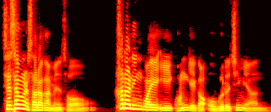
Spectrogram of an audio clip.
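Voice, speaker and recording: A middle-aged man with a Gyeongsang accent preaches in a church sanctuary. His voice sits a little high for a man and moves a lot, rising and falling. He speaks to the congregation in a conversational way. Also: huge pitch swings, moderate pace, vocal fry, a little mellow, lo-fi sound. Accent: Gyeongsang Korean. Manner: conversational preaching, acts out God's reassuring voice. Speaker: pastor. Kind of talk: sermon.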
